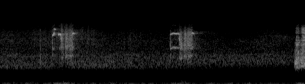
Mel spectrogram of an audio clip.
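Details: Grey partridge producing two short, sharp rasping notes about a second apart against a steady faint hiss, with another rasp beginning at the very end.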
